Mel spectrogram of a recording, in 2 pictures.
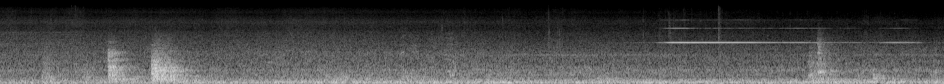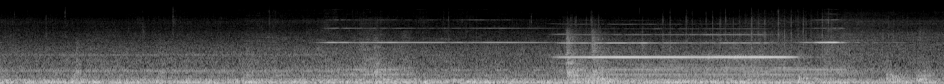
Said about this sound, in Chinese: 轮船靠岸的声音。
